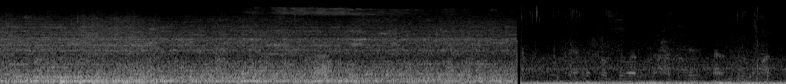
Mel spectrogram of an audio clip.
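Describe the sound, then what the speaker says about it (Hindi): The Hatia Bangalore Express passes in the up direction near a railway shed and yard at night, a continuous rumbling roar that cuts off abruptly partway through and drops to a quieter hum. "वो देखो वहाँ अप डायरेक्शन वाली ट्रेन जा रही है"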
